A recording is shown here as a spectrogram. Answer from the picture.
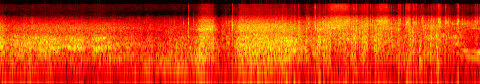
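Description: A car crash heard from inside the cabin: steady road noise, then a sudden hit about two and a half seconds in, followed by a couple of seconds of loud crunching and crackling as the car and its windshield are smashed.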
